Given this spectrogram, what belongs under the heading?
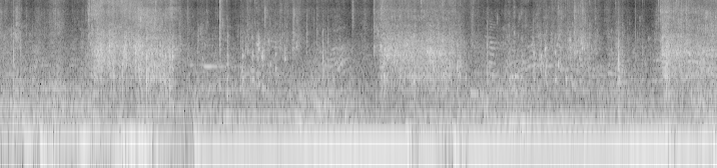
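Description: Water being fetched and poured into a drum, with steady splashing and running water close by that continues through the whole stretch and briefly dips partway through.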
